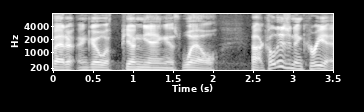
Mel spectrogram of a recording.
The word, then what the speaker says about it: Pyongyang: But I think the consensus is, at least here in the United States, it's pronounced Pyongyang. Okay. I've heard it Pyongyang, Pyongyang. I've heard it different inflections, but I say Pyongyang.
